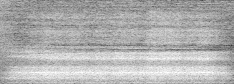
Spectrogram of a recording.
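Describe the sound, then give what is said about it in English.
A slow, deep breath is drawn in through the nose during a guided calm-breathing meditation, a soft, steady airy hiss that swells and fades over about three seconds. “Breathe in through the nose, deep breath.”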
